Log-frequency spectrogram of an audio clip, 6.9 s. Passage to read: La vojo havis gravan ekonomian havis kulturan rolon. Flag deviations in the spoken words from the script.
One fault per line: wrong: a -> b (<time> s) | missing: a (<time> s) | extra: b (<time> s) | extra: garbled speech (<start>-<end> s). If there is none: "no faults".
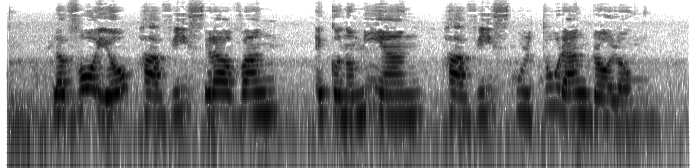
no faults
